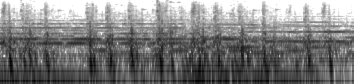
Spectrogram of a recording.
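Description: Hooves clip-clop rapidly and steadily as a horse trots in Skyrim, a close, even rhythmic patter running throughout with no speech over it.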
